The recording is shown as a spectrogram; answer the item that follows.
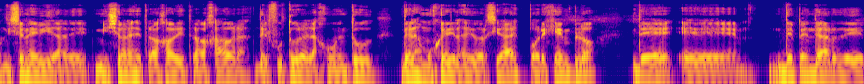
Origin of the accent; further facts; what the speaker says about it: Neuquén, Argentina; Yo vengo de la provincia de Vaca, sí, Muerta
